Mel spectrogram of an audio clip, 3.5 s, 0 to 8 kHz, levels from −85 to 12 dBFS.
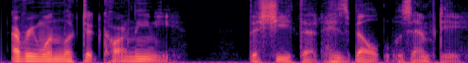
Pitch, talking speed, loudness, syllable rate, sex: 90 Hz, 205 wpm, -21 LUFS, 6.7 syllables/s, male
